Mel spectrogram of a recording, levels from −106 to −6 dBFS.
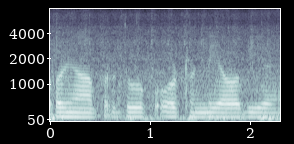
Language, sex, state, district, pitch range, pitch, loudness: Hindi, male, Uttar Pradesh, Shamli, 115-125 Hz, 120 Hz, -17 LUFS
